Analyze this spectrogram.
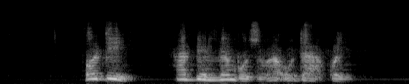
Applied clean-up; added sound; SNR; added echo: neural separator model SepFormer DNS4.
